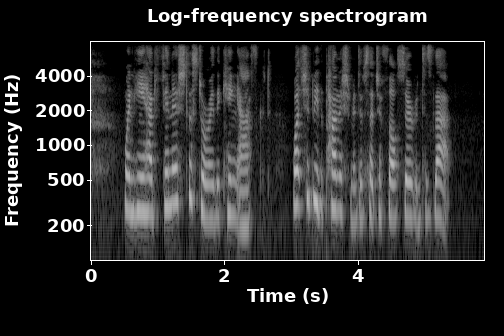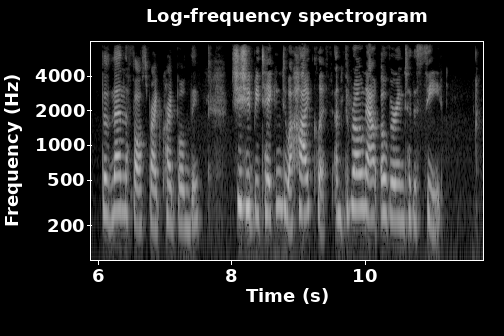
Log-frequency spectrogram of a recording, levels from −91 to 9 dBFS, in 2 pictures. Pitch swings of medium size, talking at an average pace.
No: average, 3.4 semitones; fast, 210 wpm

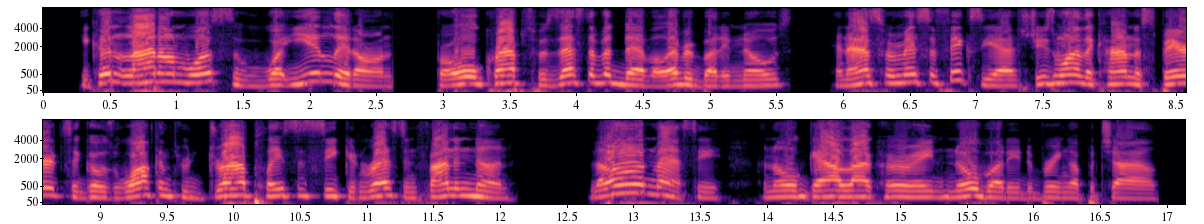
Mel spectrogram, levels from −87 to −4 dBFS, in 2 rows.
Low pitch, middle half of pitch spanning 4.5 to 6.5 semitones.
No: medium, 185 Hz; average, 5.0 semitones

